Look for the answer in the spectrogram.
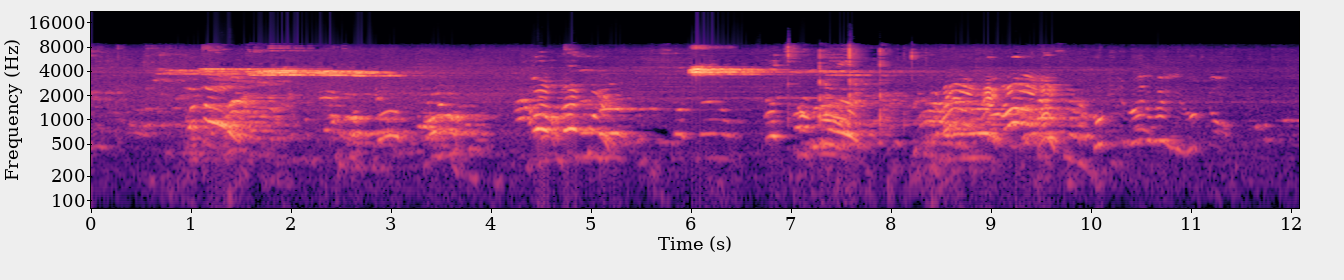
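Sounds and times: people shouting: 0.6s - 10.8s.

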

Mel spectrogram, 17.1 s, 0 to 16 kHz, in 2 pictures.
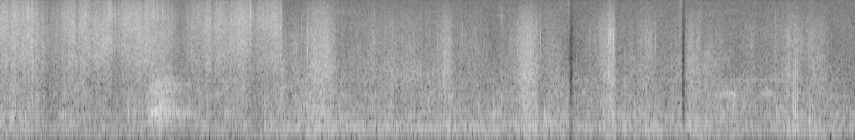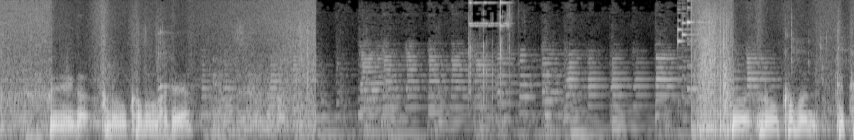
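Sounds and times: rustling on microphone: 0.0s - 8.8s, 15.5s - 15.9s
steady rushing noise: 0.0s - 9.1s.

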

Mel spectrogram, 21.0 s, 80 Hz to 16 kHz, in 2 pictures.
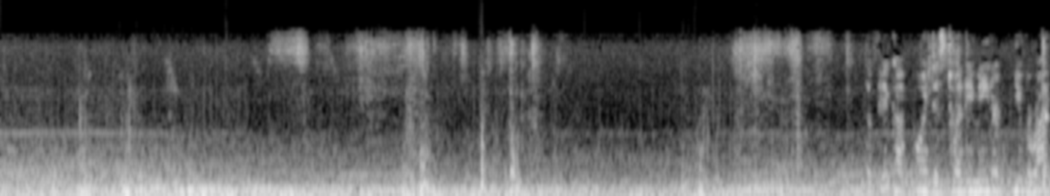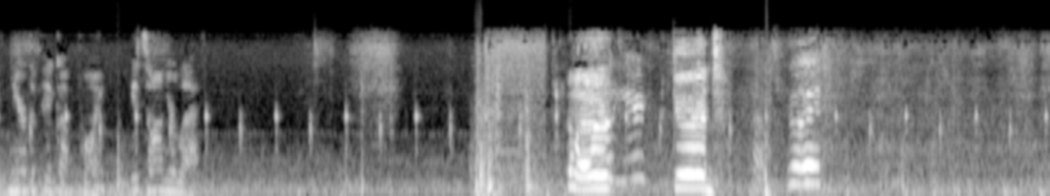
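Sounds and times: car rumbling inside cabin: 0.0s - 21.0s.

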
